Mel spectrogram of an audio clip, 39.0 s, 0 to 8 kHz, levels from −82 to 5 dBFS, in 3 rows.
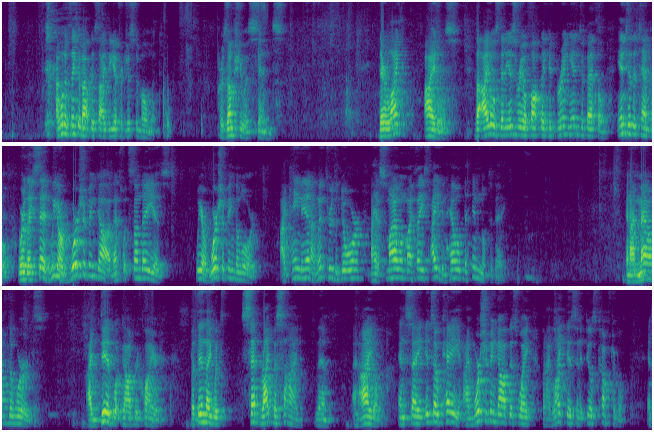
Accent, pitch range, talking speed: American, 150-190 Hz, 160 wpm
